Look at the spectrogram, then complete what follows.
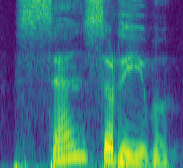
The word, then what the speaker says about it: sensitive: 이때 알파벳 T가 부드럽게 트가 아니라 르, 그래서 sensitive 라고 발음하시면 되겠습니다. 품사는 형용사, 뜻은 예민한 또는 민감한 이라는 뜻을 가지고 있고요.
